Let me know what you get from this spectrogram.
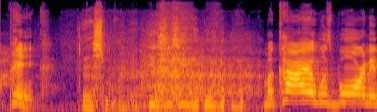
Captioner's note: audience laughs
